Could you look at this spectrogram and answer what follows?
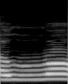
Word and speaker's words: الظالمين: قوم الظالمين। ওর উচ্চারণটা কিন্তু অনেক নরম পাতলা করতে হবে।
